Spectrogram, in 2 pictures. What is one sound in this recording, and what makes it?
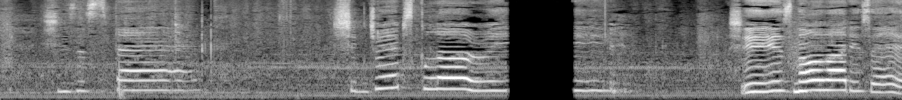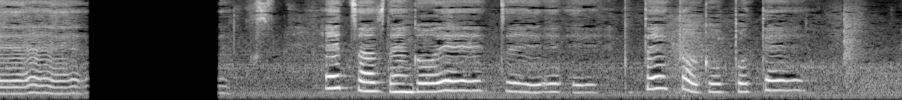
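A young woman talks close to the microphone with animation.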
